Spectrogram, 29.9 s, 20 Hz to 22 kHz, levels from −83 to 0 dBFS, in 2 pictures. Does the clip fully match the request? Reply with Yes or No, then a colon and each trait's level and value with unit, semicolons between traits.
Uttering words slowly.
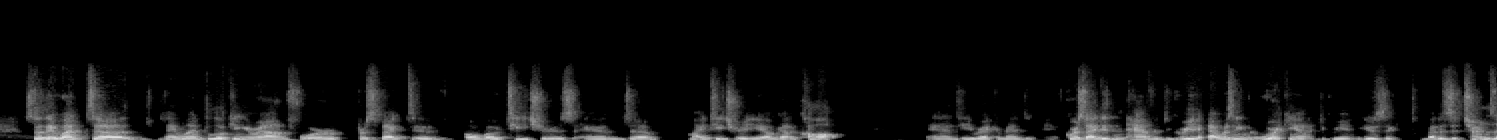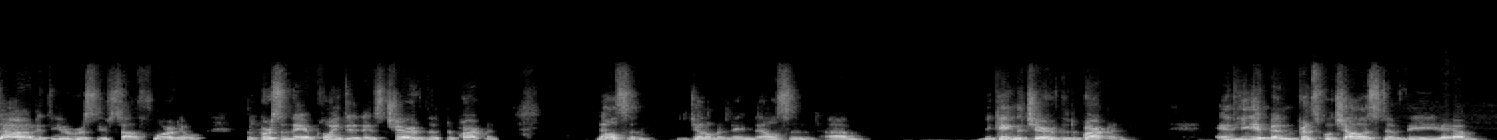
No: average, 165 wpm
